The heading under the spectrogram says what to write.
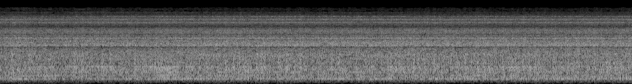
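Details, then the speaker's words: Husqvarna snow thrower after governor repair, reassembled: steady even high buzz with no surging or hunting, governor holding speed set at 3800 RPM; runs normally. "so the RPM is set at 3800 uh I saw stuff all over the map from 3600 to 4500 so I think 38 is a nice RPM for this old girl"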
